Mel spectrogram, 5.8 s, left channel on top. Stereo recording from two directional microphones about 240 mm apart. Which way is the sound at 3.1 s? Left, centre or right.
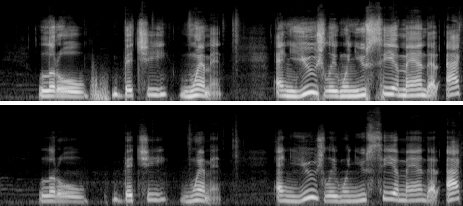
Left.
